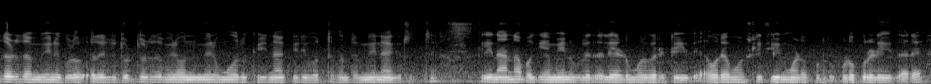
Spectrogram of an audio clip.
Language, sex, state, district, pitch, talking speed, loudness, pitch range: Kannada, male, Karnataka, Dakshina Kannada, 110 Hz, 195 wpm, -15 LUFS, 105-115 Hz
